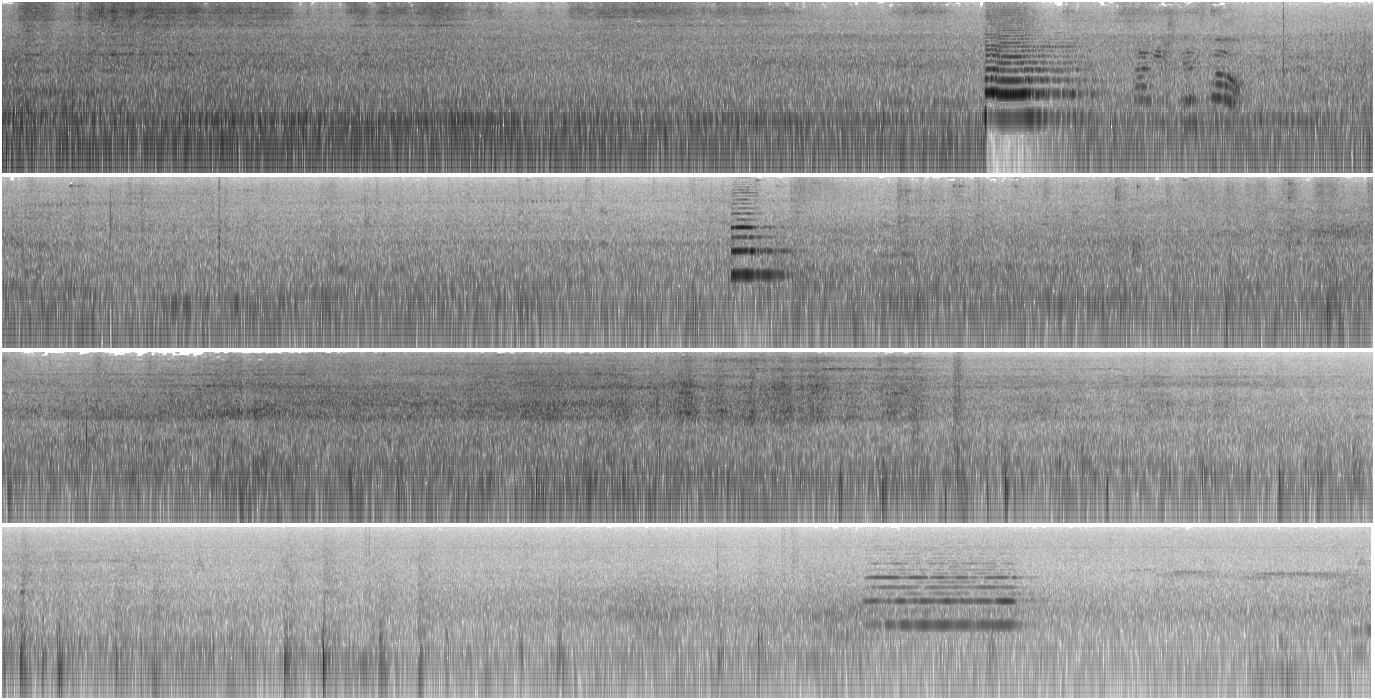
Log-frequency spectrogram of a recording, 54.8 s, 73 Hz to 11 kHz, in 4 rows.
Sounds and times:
Railroad car, train wagon: 0.0s - 54.8s
Train: 0.0s - 54.8s.

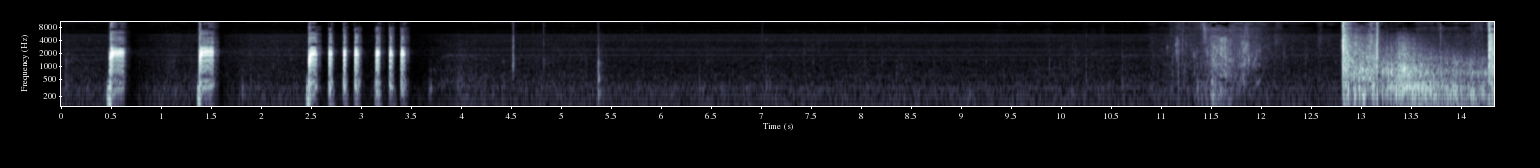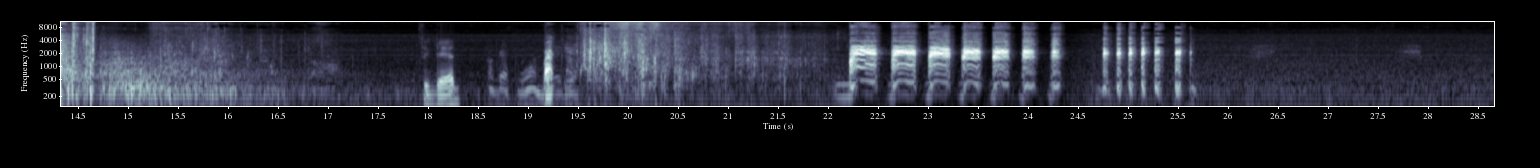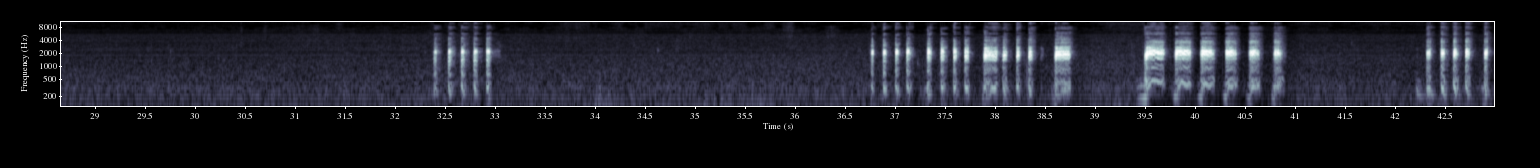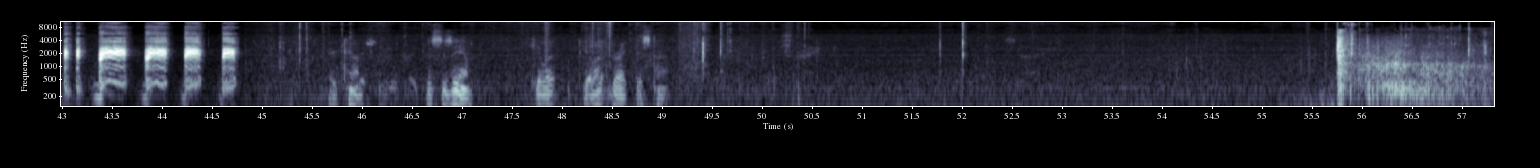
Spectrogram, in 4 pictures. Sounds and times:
Outside, rural or natural: 0.0s - 57.3s
Quack: 0.4s - 0.7s, 1.4s - 1.6s, 2.5s - 3.5s, 22.2s - 25.7s, 32.4s - 33.1s, 36.8s - 38.8s, 39.5s - 40.9s, 42.3s - 44.8s
Speech: 17.9s - 19.6s, 45.6s - 49.1s.

